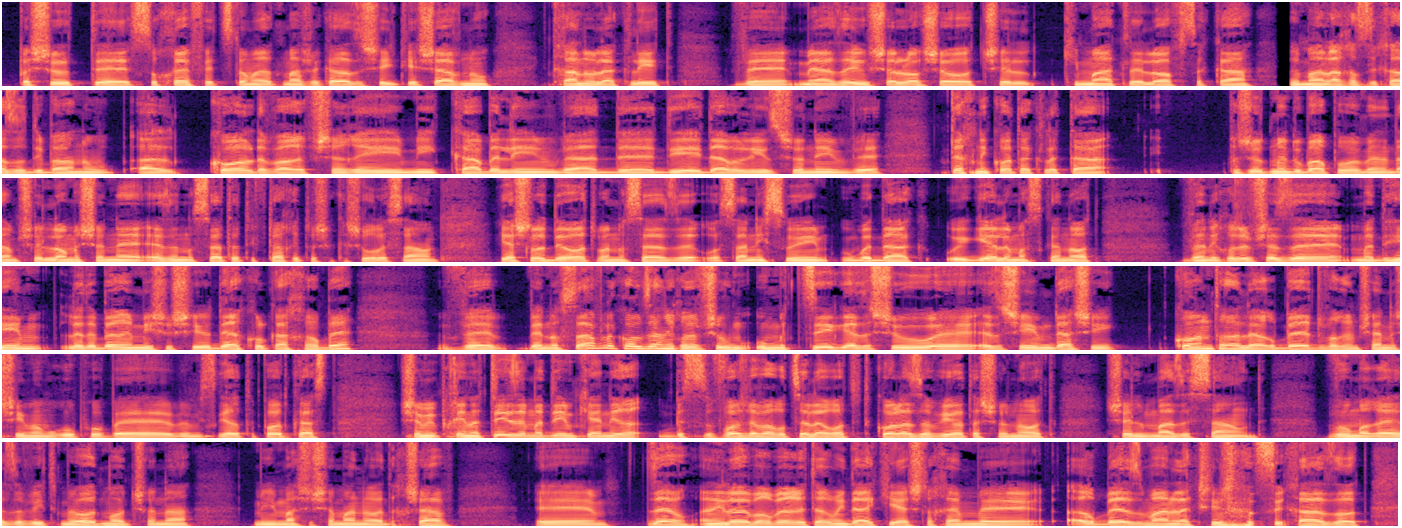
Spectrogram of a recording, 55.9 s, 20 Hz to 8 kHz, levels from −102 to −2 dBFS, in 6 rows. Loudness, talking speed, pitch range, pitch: -10 LUFS, 140 wpm, 120-135 Hz, 125 Hz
